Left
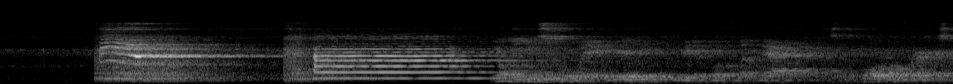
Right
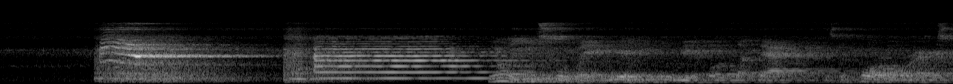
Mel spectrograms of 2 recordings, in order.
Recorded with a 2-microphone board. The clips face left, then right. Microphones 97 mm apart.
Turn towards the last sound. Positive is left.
turn(degrees=-75)  # may be behind; listen again after turning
